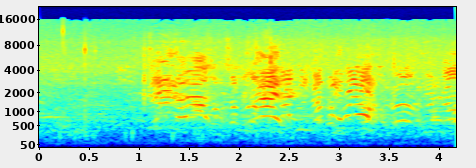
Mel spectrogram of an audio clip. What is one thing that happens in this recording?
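A crowd of spectators cheers and shouts excitedly.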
